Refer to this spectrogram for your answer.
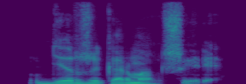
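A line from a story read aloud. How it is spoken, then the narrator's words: Grumble. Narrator (Russian): проворчал Толгрим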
